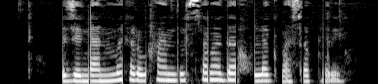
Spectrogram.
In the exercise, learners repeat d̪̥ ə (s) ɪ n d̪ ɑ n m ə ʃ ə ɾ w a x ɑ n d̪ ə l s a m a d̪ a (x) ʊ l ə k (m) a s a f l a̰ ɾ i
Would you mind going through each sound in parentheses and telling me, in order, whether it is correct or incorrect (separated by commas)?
incorrect, correct, correct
